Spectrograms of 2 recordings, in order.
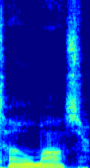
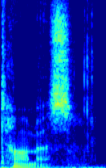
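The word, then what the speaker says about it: Tomáš: Tarot her ruse and Tomas hurtle at least I know how to say it's Tomas not Thomas I want credit for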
